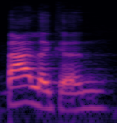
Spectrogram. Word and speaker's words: Balogun: How do you pronounce the name? Balogun.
